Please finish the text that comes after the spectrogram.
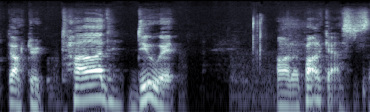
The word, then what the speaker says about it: Dewett: Todd Dit on our podcast. last is pronounced do it as in just do it.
